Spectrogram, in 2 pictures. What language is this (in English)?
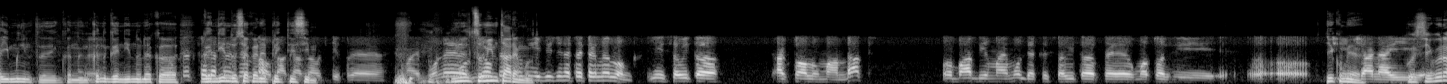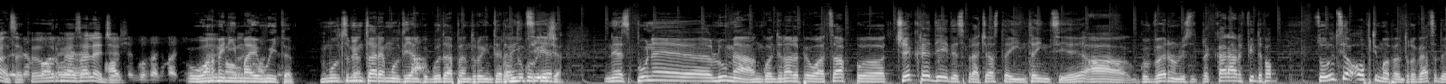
Romanian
